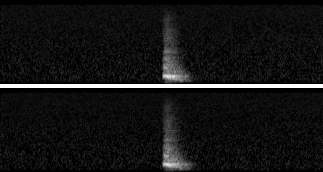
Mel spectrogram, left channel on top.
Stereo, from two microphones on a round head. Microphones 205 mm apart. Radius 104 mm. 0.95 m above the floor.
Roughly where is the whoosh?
Centre.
